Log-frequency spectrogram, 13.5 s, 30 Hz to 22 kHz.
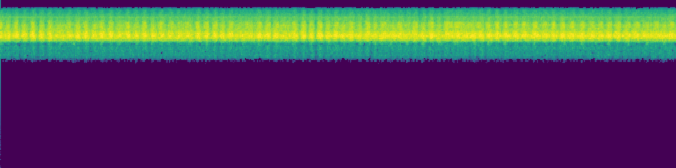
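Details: July 2018 cicada chorus from pines above Pefkos Bay on Skiros Island, Greece: steady, shrill, unbroken buzz with rapid rhythmic throbbing, recorded on a Sony RX3 with external mic, wind noise filtered out.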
